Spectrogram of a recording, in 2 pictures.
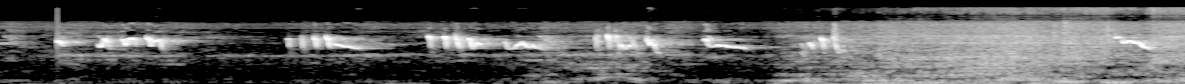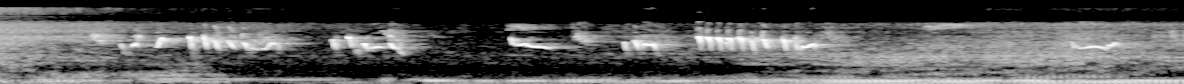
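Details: Prinia song for training young birds to sing: lively high chirping phrases that repeat, increasingly masked by a loud low rumbling noise from midway on.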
